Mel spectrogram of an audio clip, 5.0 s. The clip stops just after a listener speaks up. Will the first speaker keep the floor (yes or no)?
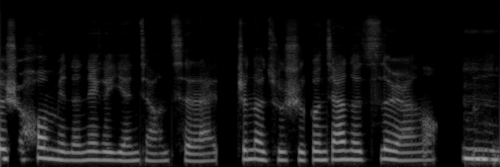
no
